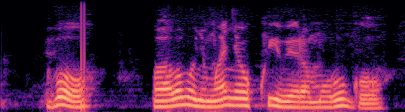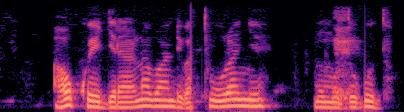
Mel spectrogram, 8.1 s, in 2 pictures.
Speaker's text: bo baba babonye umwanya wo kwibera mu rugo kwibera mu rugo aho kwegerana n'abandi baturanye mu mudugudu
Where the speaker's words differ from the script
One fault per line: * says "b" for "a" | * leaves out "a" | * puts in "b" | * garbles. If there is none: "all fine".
* leaves out "kwibera mu rugo"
